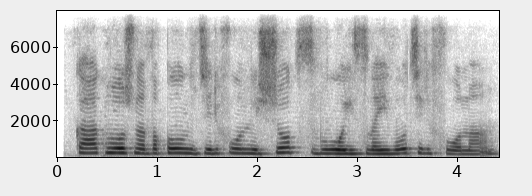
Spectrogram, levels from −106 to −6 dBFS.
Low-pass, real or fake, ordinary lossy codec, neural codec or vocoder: 7.2 kHz; fake; Opus, 32 kbps; codec, 24 kHz, 0.9 kbps, WavTokenizer, medium speech release version 1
